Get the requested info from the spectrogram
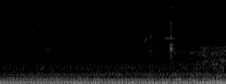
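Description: Car engine idling steadily, heard from inside the cabin, with a single light click near the end.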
